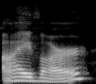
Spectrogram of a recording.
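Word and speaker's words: ajvar: loves food i'm using here this jar of ivar it's pronounced ivar in in eastern europe and this is a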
